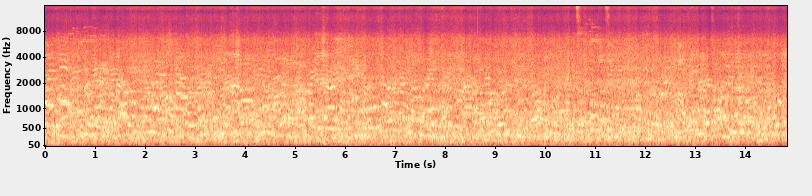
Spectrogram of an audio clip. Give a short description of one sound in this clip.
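Many voices of a crowd chatter all around in a busy, echoing room.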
